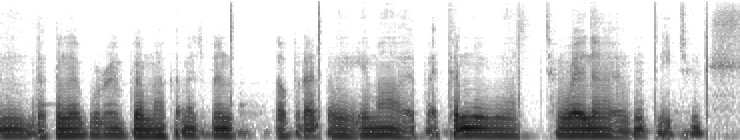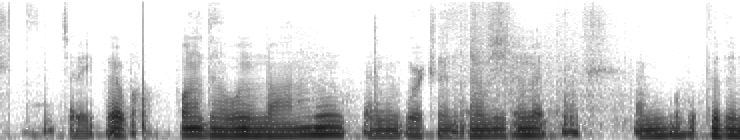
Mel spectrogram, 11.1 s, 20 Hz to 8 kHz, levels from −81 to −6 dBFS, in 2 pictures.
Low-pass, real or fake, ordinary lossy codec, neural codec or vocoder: none; fake; none; codec, 16 kHz, 0.5 kbps, X-Codec, HuBERT features, trained on balanced general audio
